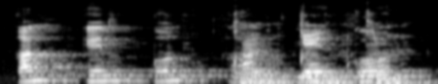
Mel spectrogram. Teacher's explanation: पहला वाला काफ बारीक अदा होगा जुबान की जड़ और तालू के सख्त हिस्से से काफ अदा होगा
